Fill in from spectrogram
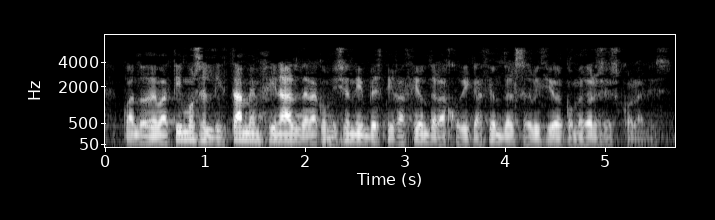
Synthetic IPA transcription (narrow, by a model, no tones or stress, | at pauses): kwand̪oð̞e̞β̞at̪imo̞se̞ld̪ik̚t̪amẽ̞ɱfinald̪e̞lako̞misjo̞nd̪eimbe̞st̪iɣ̞aθjo̞nd̪e̞laxuð̞ikaθjo̞nd̪e̞lse̞ɾβiθjuðe̞ko̞me̞ð̞o̞ɾe̞se̞sko̞la̰ɾe̞s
